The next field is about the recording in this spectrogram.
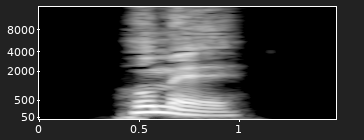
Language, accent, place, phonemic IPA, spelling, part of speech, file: German, Germany, Berlin, /ˈhʊməl/, Hummel, noun / proper noun, De-Hummel.ogg
- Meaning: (noun) bumblebee; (proper noun) a surname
